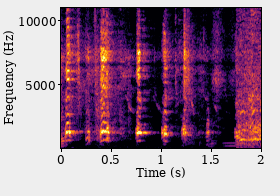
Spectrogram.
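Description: A chicken giving a handful of short clucks, followed near the end by a sudden steady rush of noise.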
